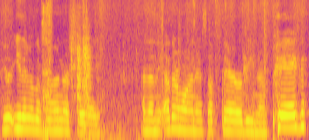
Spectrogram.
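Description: A woman's voice: mid-range voice, normal speed. A woman chatting casually from behind the camera on an outdoor vlog, often talking to animals. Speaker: camera operator and co-host. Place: outdoors on a farm. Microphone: close behind handheld camera. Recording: noisy outdoor camcorder audio.

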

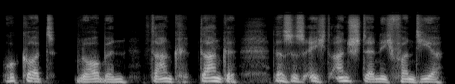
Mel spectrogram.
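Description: A man's voice: medium pitch, slow, vocal fry, husky, no room sound, studio quality, voice pushed up, exaggerated voice. A man voicing another man who is sobbing and begging in panic. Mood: relieved. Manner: pleading, whimpering.

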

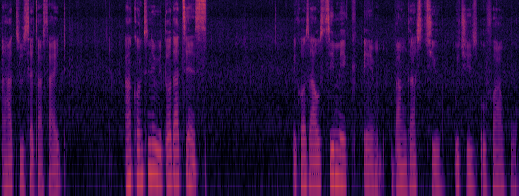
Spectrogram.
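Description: A man's voice: medium pitch, slow, long pauses, a little mellow, a little hiss or hum, rough recording. A man from Nigeria with a Nigerian accent, chatting casually and repeating phrases as a home cook narrating a cooking vlog.

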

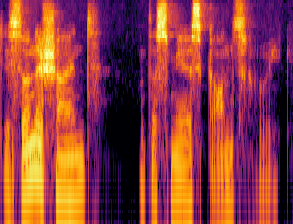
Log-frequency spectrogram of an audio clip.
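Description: A man's voice: on the low side, lively intonation, a little slow. A man narrating a scripted children's audio story as a storyteller.

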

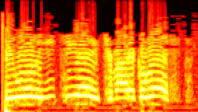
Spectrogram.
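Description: A man's voice: high voice, little pitch movement, a little fast. A man working as an emergency dispatcher, speaking in terse, pressing phrases over two-way radio. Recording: muffled, very noisy scanner radio, clicks.

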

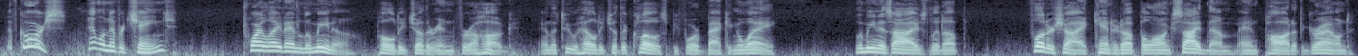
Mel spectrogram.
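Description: A man reading scripted fiction aloud as an expressive story narrator. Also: fairly low pitch, normal speed.

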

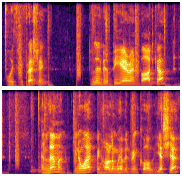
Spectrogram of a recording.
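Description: A man's voice: sits high, pushed and bright, faint music behind. A man in his forties, a guest chef whose first language is Swedish, chatting eagerly in a home kitchen while cooking. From Sweden. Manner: eager, upbeat and quick-talking. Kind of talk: casual chat while cooking.

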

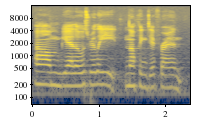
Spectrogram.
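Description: A woman's voice: mid-range voice, little pitch movement, moderate pace, fairly bright tone, slight background noise, low-quality recording. A young adult woman player answering matter-of-factly into a table mic. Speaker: college softball pitcher.

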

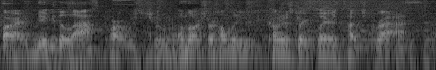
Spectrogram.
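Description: Teasing young man, lively swooping voice. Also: medium pitch, normal speed. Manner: teasing, sweary, laughs often. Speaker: co-host. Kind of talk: casual banter during slot bonus opening. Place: indoor streaming studio. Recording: roomy studio with casino game music.

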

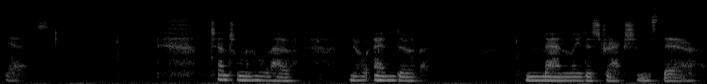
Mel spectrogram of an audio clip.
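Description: A woman in her thirties playing a genteel, affectionate Regency wife in a soft, breathy, unhurried ASMR whisper, close to the microphone. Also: on the low side, level tone, a little hiss or hum. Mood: fond, pleased. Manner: genteel, unhurried, old-fashioned phrasing. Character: genteel Regency married sister, affectionate and house-proud. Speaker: ASMR roleplay performer. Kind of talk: whispered ASMR period roleplay.

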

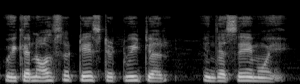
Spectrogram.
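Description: A man in his sixties giving scripted instructional narration as an electronics instructor, in a measured, formal, explanatory manner. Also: high-pitched, fairly even intonation. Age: 60s.

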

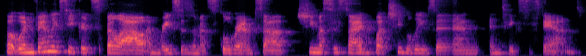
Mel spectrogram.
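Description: A woman's voice: mid-range voice, a little fast, pushed and bright. A young adult woman moderator on a video call, reading a summary from her notes. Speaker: student moderator.

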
